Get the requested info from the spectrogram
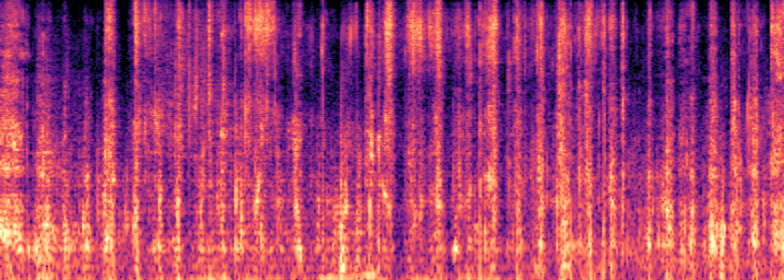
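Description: Close-miked mukbang eating sounds: chewing and mouth sounds with a rapid run of wet clicks and smacks as food is bitten and chewed.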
